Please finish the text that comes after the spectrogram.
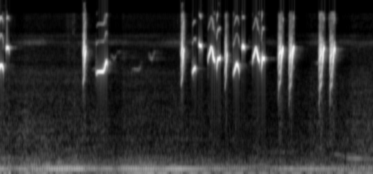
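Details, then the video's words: Kolibri wulung sunbird heard as master song for training songbirds: a few isolated high chirps, then a lively run of thin, twisting whistles and sharp notes over a faint low hum. "suara burung kolibri wulung sangat cocok buat masteran"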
